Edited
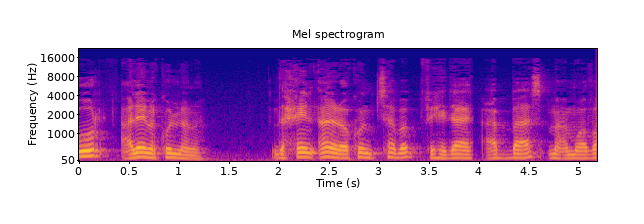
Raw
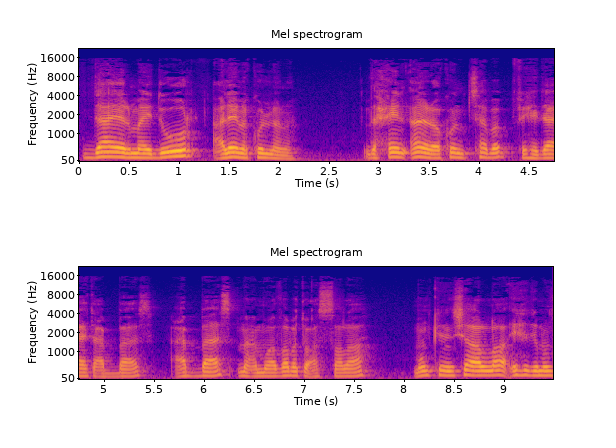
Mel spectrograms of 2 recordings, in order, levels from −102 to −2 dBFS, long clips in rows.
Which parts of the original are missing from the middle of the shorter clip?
4.9 s to 5.6 s

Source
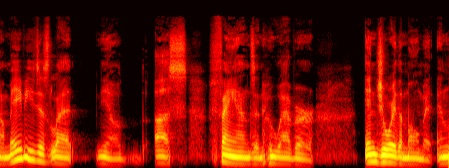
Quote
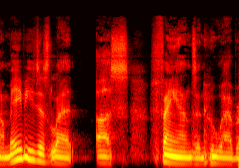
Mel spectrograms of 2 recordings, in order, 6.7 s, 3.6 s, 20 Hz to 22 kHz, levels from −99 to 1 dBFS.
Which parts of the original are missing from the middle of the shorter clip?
1.4 s to 2.2 s

